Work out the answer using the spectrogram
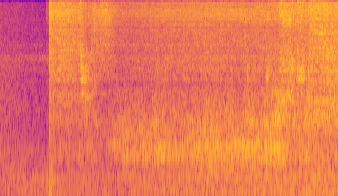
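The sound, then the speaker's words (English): An abrasive waterjet of water mixed with powdered garnet is forced through a hair-thin hole onto a metal sheet. A loud, harsh hiss bursts in abruptly and holds steady, turning slightly brighter toward the end. “That's the sound of water mixed with tiny jewels, powdered garnet, actually. The water is being forced through a hole the thickness of a human hair. It hits a sheet of metal with the speed of a bullet.”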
